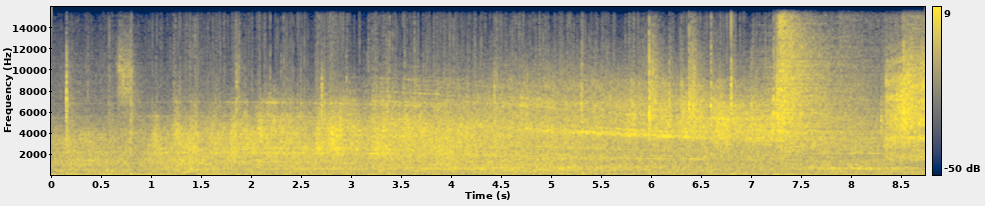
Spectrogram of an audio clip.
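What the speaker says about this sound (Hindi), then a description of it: "पहली बार सफर कर रही हूँ और वो भी सीधा हवाई जहाज में" Steady, loud broadband roar of an airplane in flight, heard continuously as a dense cabin-style drone with no breaks, sitting close and filling the whole stretch without any voices.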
